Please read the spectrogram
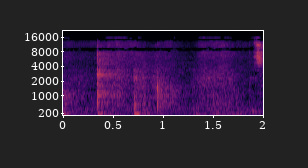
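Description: A spoon stirring thick, sticky bread dough in a glass mixing bowl, giving a few light, irregular knocks against the bowl.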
